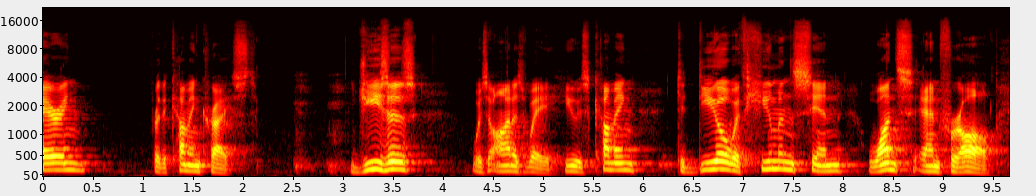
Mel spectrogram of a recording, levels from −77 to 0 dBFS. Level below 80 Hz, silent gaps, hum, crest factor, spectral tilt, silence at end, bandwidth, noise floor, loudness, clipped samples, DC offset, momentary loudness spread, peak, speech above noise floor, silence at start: -66 dBFS; none; none; 20 dB; -5 dB/octave; 0.05 s; 17 kHz; -59 dBFS; -21 LUFS; under 0.1%; under 0.1%; 16 LU; -2 dBFS; 39 dB; 0 s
